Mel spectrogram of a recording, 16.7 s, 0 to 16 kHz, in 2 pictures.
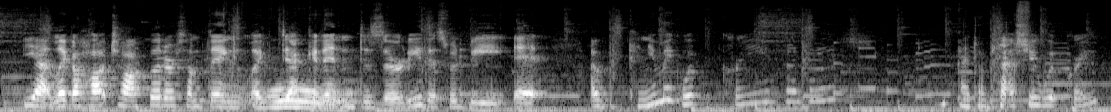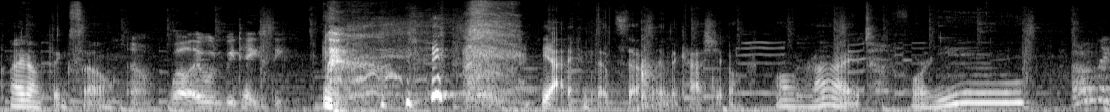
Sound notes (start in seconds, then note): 10.8 laughs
